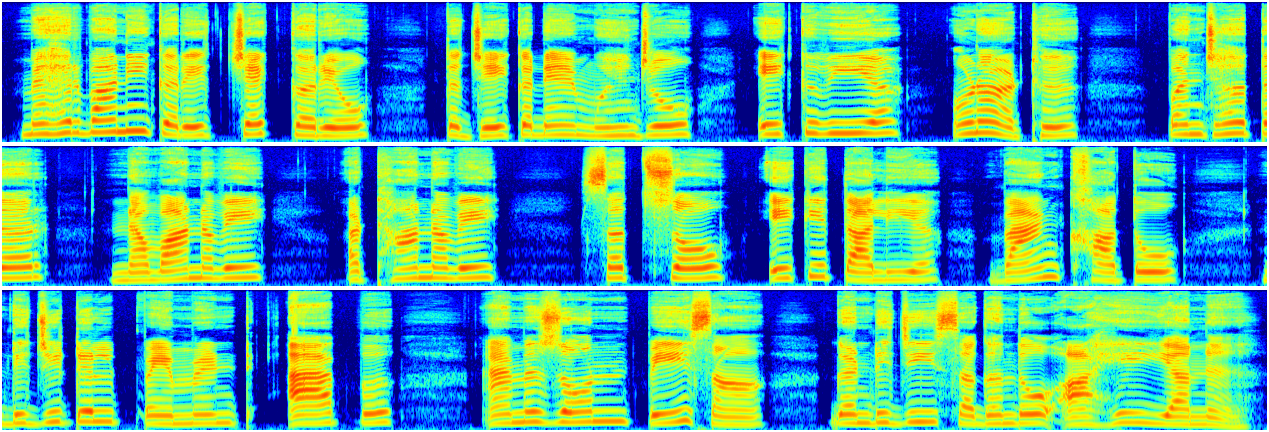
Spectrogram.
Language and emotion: Sindhi, neutral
